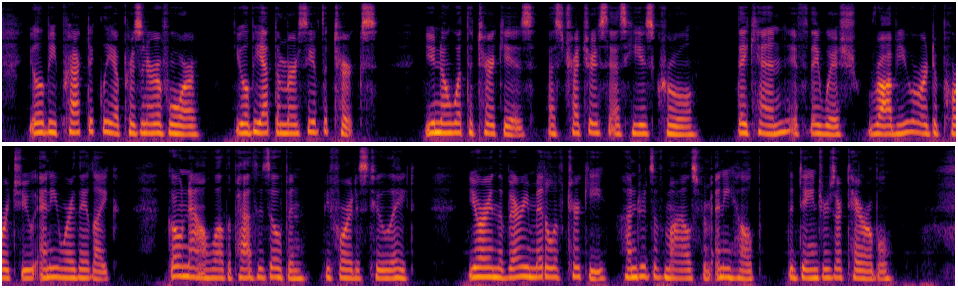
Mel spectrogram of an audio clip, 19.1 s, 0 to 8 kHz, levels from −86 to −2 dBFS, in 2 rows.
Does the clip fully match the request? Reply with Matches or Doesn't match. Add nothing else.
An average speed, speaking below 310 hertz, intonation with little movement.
Doesn't match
